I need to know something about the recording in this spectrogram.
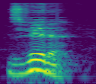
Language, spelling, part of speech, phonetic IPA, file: Russian, зверя, noun, [ˈzvʲerʲə], LL-Q7737 (rus)-зверя.wav
- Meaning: genitive/accusative singular of зверь (zverʹ)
